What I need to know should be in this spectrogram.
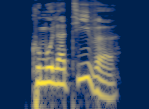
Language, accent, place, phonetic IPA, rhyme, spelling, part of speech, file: German, Germany, Berlin, [kumulaˈtiːvə], -iːvə, kumulative, adjective, De-kumulative.ogg
- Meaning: inflection of kumulativ: 1. strong/mixed nominative/accusative feminine singular 2. strong nominative/accusative plural 3. weak nominative all-gender singular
